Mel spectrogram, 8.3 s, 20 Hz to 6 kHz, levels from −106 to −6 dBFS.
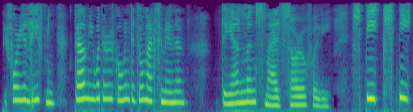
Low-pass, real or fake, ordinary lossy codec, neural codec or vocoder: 5.4 kHz; fake; MP3, 24 kbps; codec, 16 kHz, 1 kbps, X-Codec, WavLM features, trained on Multilingual LibriSpeech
